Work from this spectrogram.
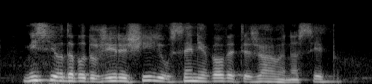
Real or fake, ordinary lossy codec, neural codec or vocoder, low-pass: fake; Opus, 24 kbps; codec, 16 kHz, 1 kbps, X-Codec, HuBERT features, trained on balanced general audio; 7.2 kHz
